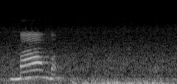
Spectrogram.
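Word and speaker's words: мама: मामा, मा, म, इसमें जो स्ट्रेस है वो फर्स्ट वॉवल के ऊपर है, यानी आ के ऊपर है।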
